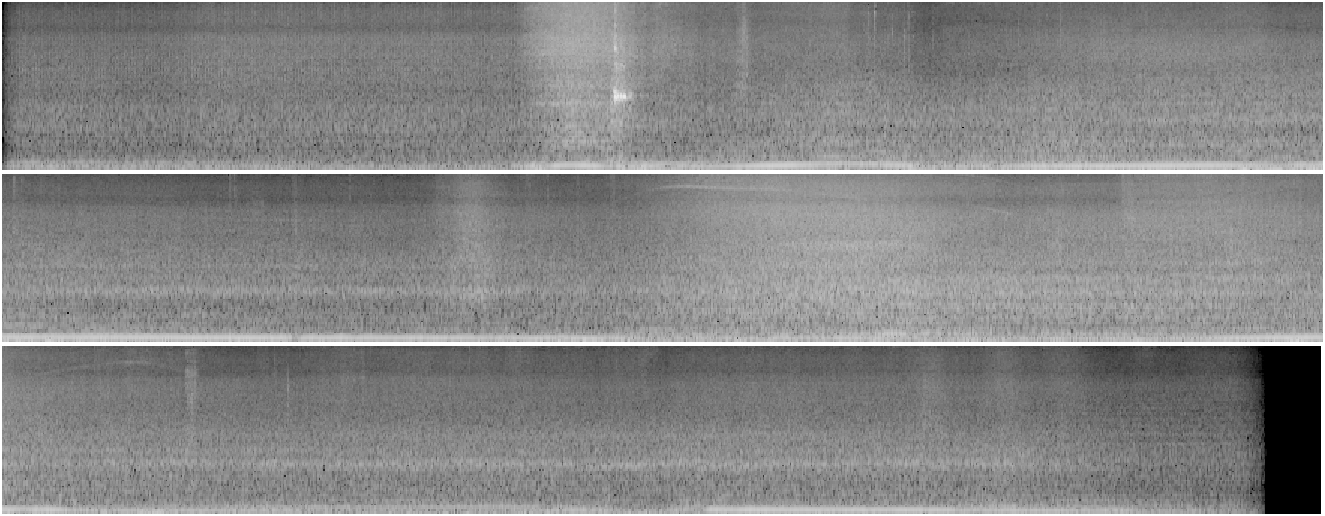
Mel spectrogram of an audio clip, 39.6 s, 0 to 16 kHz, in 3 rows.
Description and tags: peugot 206 car interior open window accelerating aggressively and driving hastefully
Recorded with a Sony PCM-D50 from the inside of a peugot 206 on a dry sunny day with open window.
Waiting at traffic light, then driver hits the gas the tires squeak and some other cars passing by.
squeaky, open, 206, tire, squeak, aggressively, peugot, accelerating, window, interior, tires, car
